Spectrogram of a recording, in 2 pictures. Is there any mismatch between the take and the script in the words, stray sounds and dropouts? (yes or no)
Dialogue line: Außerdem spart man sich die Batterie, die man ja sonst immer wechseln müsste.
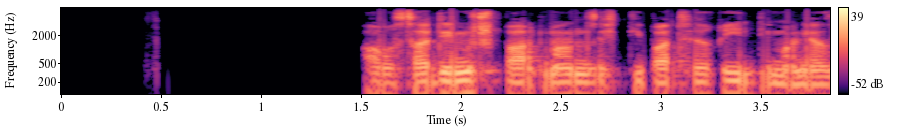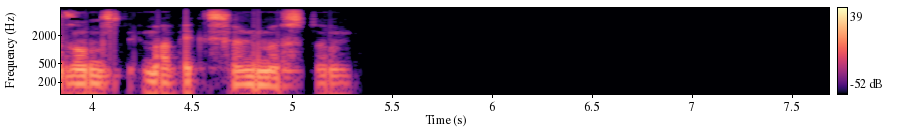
no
